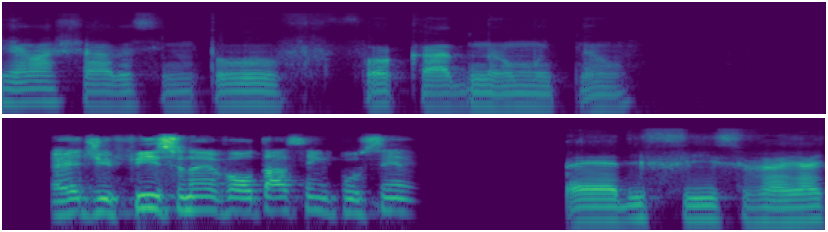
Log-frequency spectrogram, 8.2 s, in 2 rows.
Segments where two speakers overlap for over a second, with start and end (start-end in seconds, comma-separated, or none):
none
